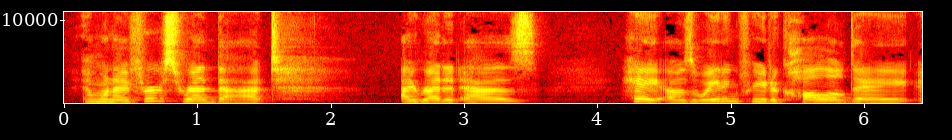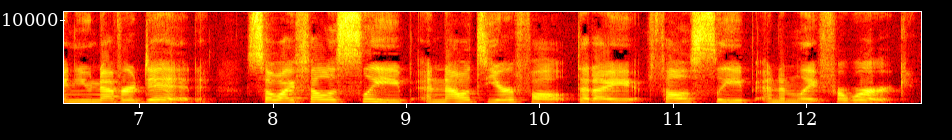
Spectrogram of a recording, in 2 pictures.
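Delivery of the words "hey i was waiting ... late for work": ordinary talk, nothing marked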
